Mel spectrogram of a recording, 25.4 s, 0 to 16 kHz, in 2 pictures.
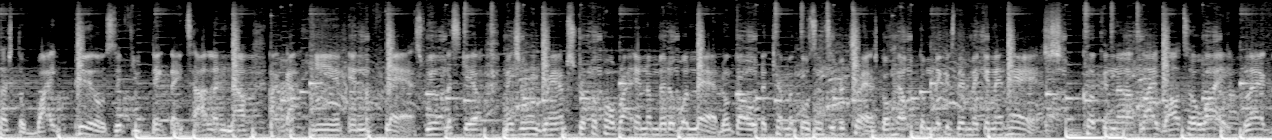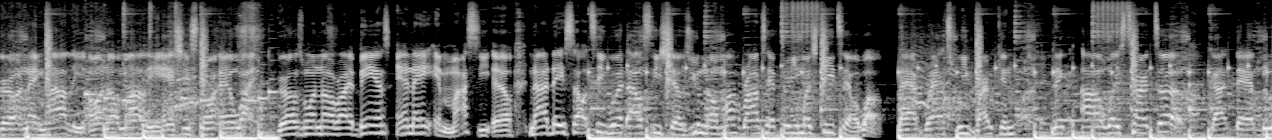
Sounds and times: Music: 0.0s - 15.5s, 18.6s - 25.4s.

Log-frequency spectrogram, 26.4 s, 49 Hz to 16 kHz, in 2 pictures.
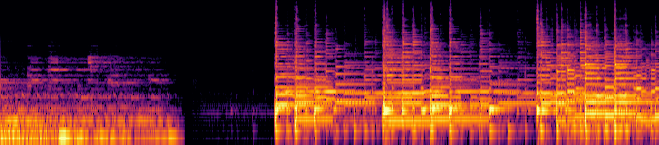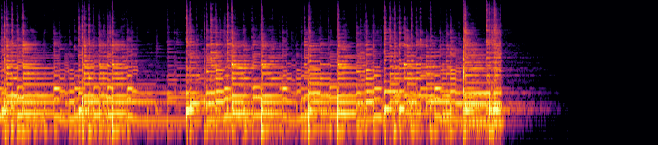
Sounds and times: Flamenco: 5.5s - 24.0s
Guitar: 5.5s - 24.2s.

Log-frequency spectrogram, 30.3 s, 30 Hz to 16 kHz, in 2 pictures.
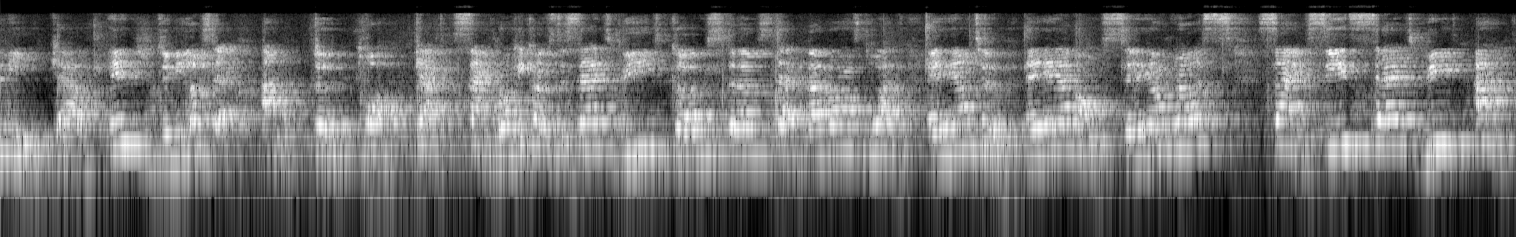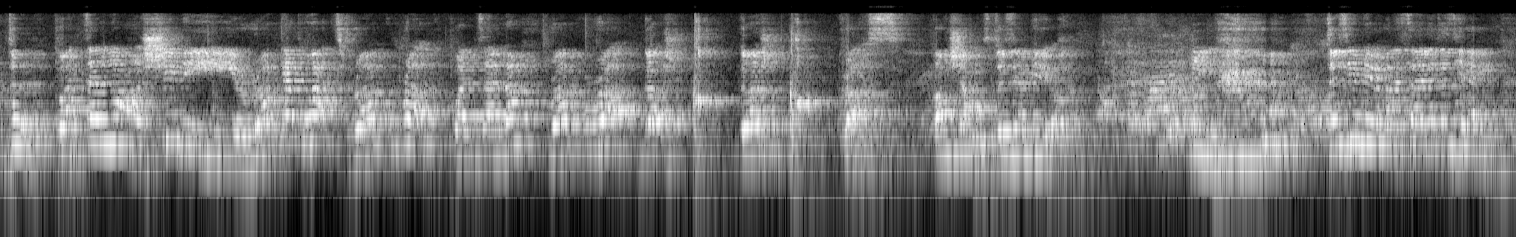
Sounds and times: Speech: 0.0s - 23.0s, 23.6s - 26.1s, 26.7s - 30.3s.

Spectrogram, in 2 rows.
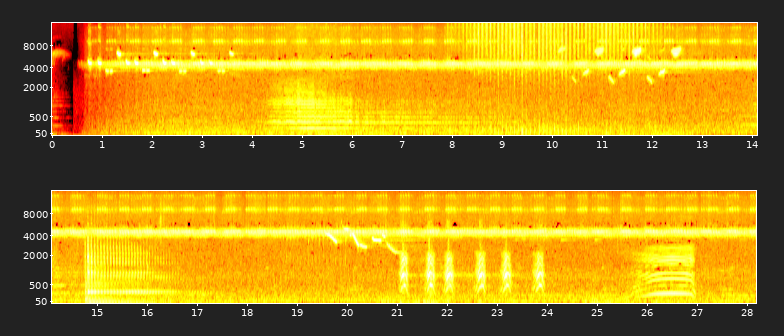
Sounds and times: Cricket: 0.0s - 28.1s
Bee, wasp, etc.: 4.0s - 12.6s, 13.2s - 17.3s
Fly, housefly: 4.2s - 12.6s, 13.2s - 17.3s
Mosquito: 4.3s - 8.4s, 25.7s - 27.0s.

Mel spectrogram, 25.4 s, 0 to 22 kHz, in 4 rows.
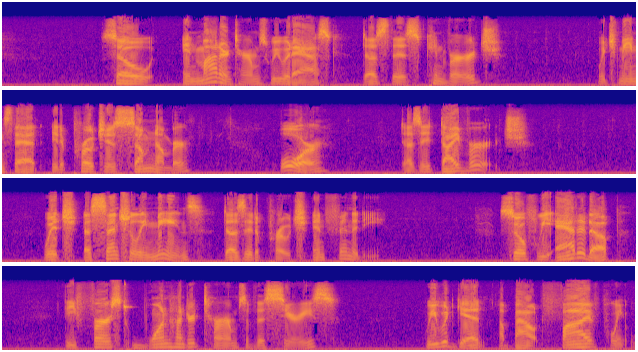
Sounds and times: Speech: 1.0s - 5.1s, 6.0s - 8.3s, 9.1s - 9.7s, 10.3s - 11.7s, 13.1s - 16.6s, 17.6s - 19.0s, 19.6s - 22.5s, 23.2s - 25.3s.

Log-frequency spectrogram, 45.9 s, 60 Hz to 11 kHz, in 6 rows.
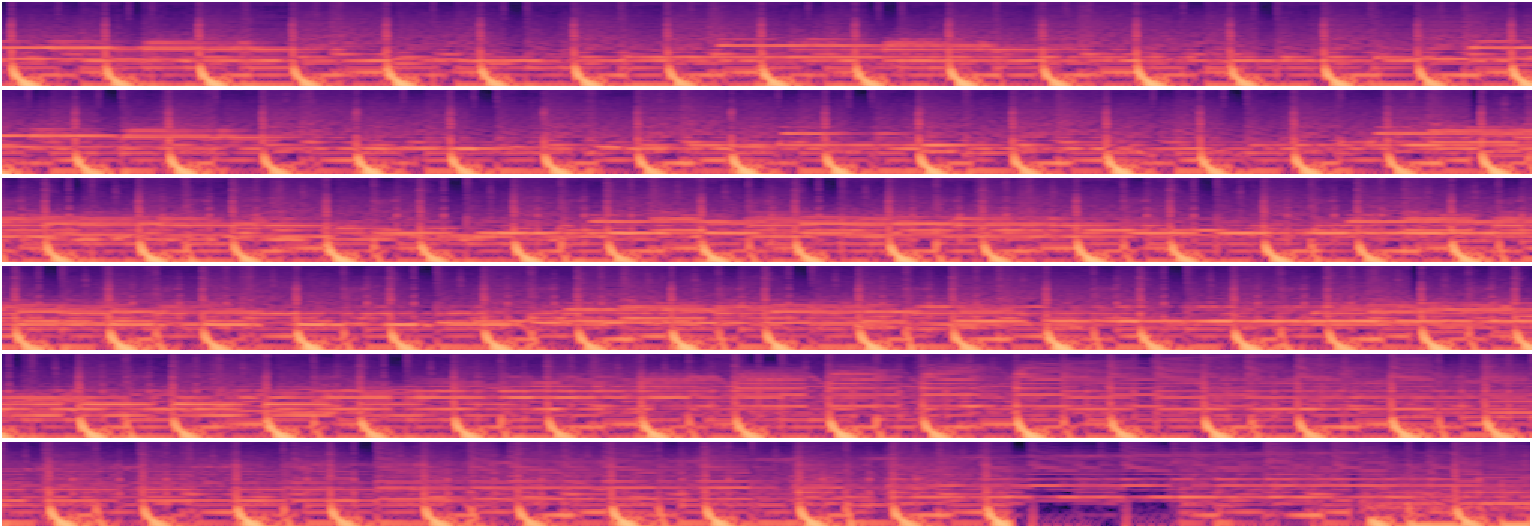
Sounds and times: Electronica: 0.0s - 45.8s.

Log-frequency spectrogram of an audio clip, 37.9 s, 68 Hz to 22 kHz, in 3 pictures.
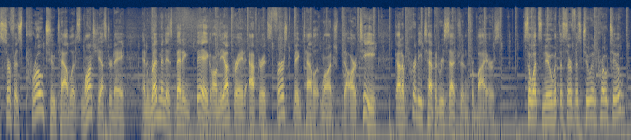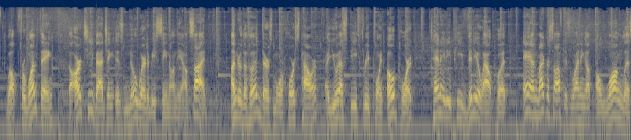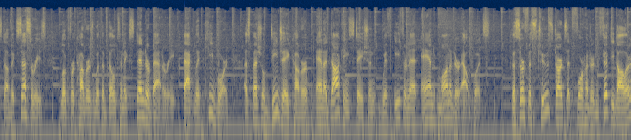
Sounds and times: Music: 0.0s - 37.8s
Speech: 0.0s - 37.8s.

